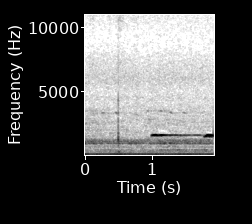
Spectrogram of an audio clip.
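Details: Mountain scops owl, Taiwan endemic subspecies, at Meinong, Taiwan, 3 September 2020: one level whistled note, then the start of a second, with a soft click early on and a steady low hum throughout.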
